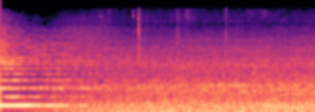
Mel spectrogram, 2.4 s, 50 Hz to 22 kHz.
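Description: A train pulls into platform 4 at Malda station with a loud, sustained horn blast, followed by the steady rumble and clatter of rolling wagons close by.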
